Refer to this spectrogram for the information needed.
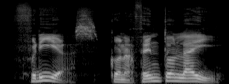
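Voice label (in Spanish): "frías", Spanish; mekanta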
